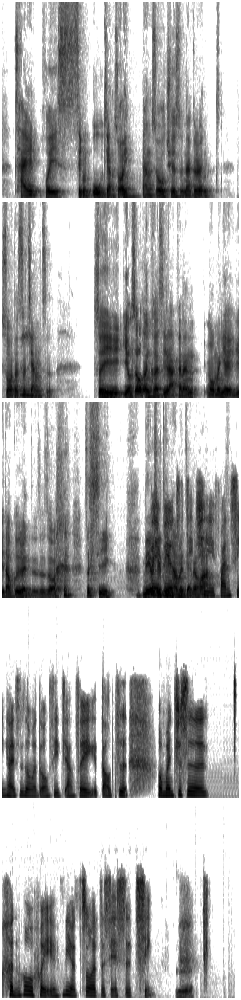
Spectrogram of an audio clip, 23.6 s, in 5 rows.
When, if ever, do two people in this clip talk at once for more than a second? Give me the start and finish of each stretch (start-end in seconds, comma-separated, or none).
12.4-13.7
